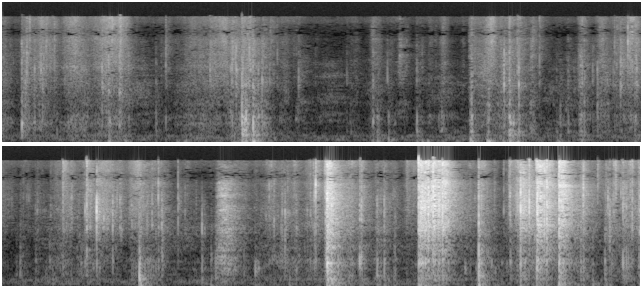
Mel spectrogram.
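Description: Clear packing tape on a cardboard box being picked and pulled at by fingers: irregular crinkling, scratching and crackling, with a few louder bursts near the end.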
